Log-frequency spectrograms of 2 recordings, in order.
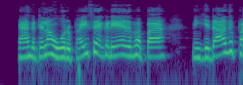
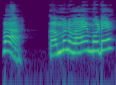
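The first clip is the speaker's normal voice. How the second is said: snapped, higher and louder order to shut up; sharp hush; 5 semitones higher, 4 dB louder than usual. Acted. Mother snapping at daughter in front of aunt, sharp and louder. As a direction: cut her off hard, a touch tearful.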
